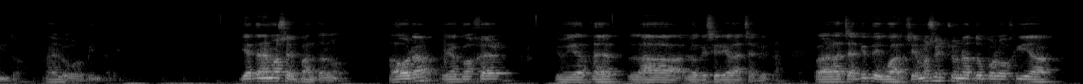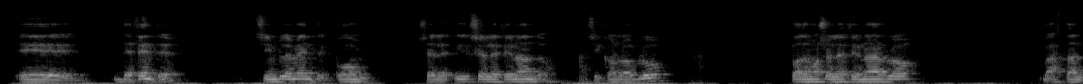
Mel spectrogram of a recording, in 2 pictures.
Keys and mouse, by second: 4.2 alt+q, 5.1 right click, 5.4-9.7 shift+middle drag, 7.6 Tab, 8.9 3, 9.7 alt+right click, 10.0 alt+shift+right click, 10.3 alt+shift+right click, 10.6 alt+shift+right click, 12.8 alt+shift+right click, 14.7 alt+shift+right click, 15.8 alt+shift+right click, 19.4 alt+shift+right click, 19.7 alt+shift+right click, 20.1 alt+shift+right click, 20.4 alt+shift+right click, 20.7 alt+shift+right click, 21.0 alt+shift+right click, 21.3 alt+shift+right click.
